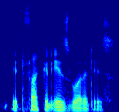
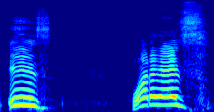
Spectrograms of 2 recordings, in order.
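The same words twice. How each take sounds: First: Said in the usual way. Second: Mock squeaky voice repeating the phrase; squeaky high echo. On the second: Shown as a demonstration.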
